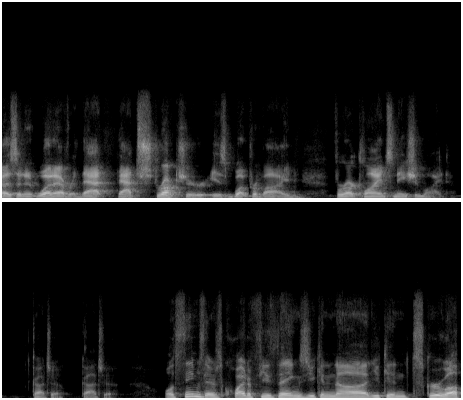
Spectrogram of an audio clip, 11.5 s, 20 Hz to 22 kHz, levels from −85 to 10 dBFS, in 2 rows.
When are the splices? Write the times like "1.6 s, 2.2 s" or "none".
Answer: 3.1 s, 8.2 s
